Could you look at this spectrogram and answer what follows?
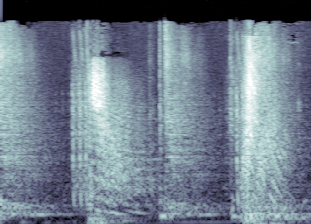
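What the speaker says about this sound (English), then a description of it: "here's my ship firing off his pulse beams" A spaceship in the space strategy game Stardrive firing pulse beams: repeated sharp energy bursts with sweeping zaps, dense and loud over continuous battle noise.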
